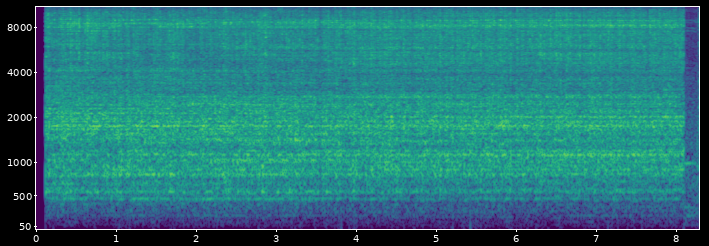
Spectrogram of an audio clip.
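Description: Power equipment running steadily, a loud even mechanical noise that cuts off abruptly near the end.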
